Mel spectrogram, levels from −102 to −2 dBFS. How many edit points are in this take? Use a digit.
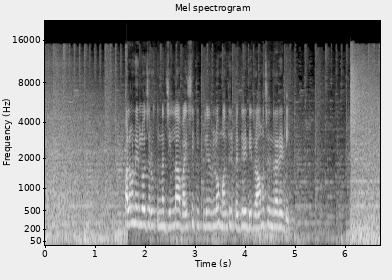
1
